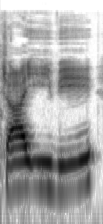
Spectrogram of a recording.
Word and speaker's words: Sheev: So his name's Sheev Palpatine, but it's Shiev, and I've heard people pronounce it Sheev or Sheev. Like the country, the country Kiev.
